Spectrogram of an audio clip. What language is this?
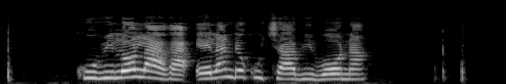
Taita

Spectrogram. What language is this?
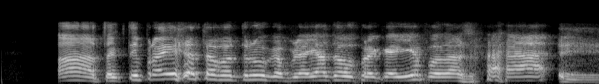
Russian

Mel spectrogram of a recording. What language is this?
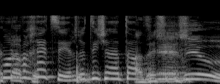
Hebrew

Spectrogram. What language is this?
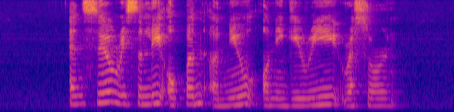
English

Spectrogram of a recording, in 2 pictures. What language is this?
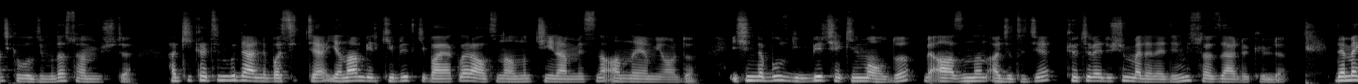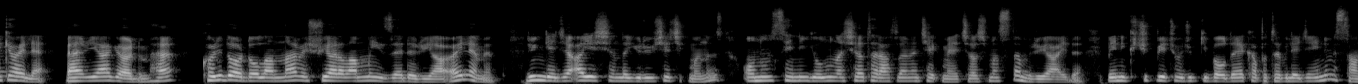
Turkish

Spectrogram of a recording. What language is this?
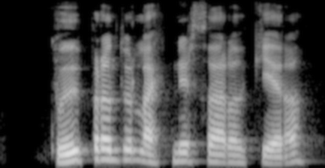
Icelandic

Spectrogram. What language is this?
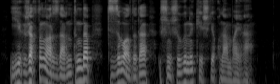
Kazakh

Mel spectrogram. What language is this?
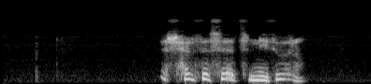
Kabyle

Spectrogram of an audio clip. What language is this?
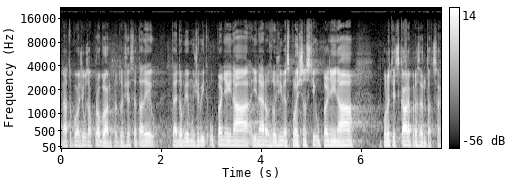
Czech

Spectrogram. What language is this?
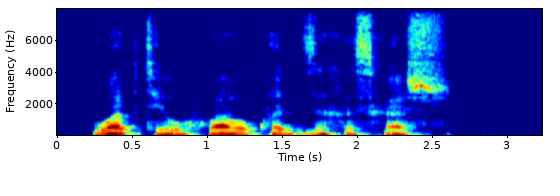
Kabardian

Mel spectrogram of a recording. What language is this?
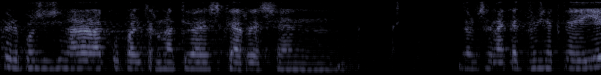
Catalan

